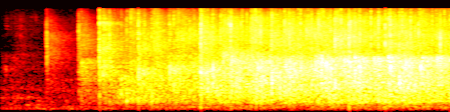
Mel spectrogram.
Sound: audience applause

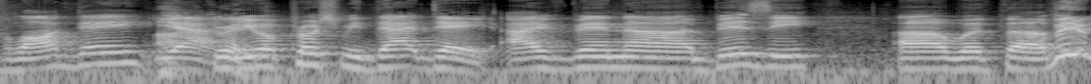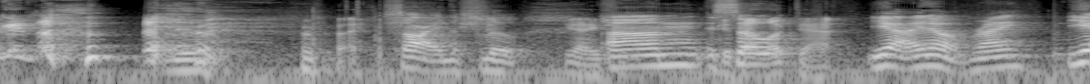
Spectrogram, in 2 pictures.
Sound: cough

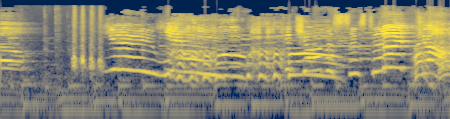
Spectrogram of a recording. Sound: everyone cheers

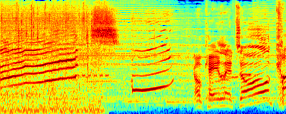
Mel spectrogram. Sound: squealing

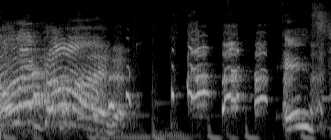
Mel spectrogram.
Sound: laughing

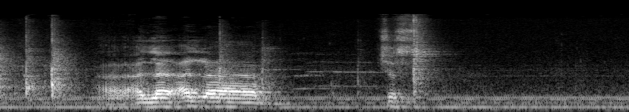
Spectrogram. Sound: stutters

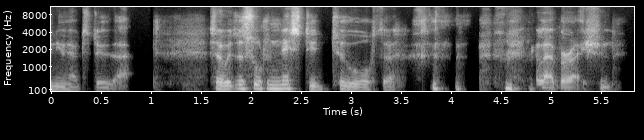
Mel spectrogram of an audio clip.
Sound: laughs

